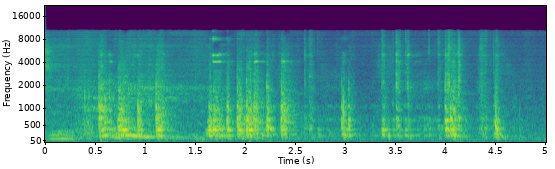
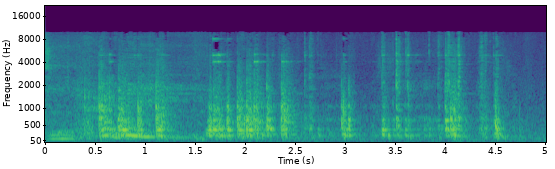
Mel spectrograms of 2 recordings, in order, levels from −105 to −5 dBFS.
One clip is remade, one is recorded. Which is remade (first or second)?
first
